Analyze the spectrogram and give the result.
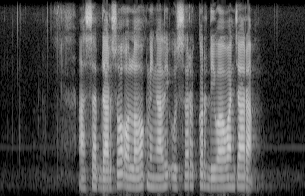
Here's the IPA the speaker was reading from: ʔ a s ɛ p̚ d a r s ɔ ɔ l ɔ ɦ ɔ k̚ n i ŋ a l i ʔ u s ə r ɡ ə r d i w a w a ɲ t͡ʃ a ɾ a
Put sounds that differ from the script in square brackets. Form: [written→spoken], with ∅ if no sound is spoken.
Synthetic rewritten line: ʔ a s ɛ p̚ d a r s ɔ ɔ l ɔ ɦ ɔ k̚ n i ŋ a l i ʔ u s ə r [ɡ→k] ə r d i w a w a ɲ t͡ʃ a ɾ a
